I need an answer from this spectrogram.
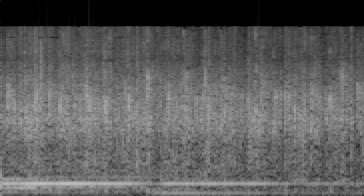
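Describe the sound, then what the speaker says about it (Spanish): A church congregation at a conference session breaks into steady, dense applause, a continuous wash of clapping with a low hum running underneath. "Vamos a darle un aplauso"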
